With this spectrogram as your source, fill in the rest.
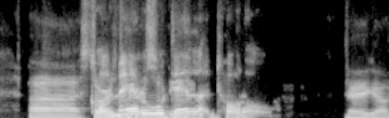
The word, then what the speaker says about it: Guillermo: I can never pronounce his first name. My fault, G. Guillermo del Toro.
